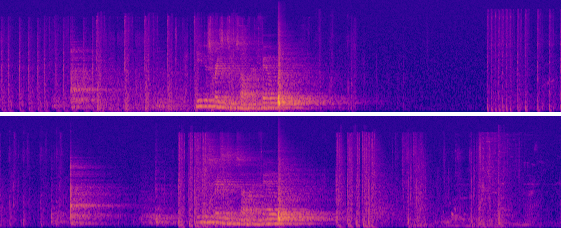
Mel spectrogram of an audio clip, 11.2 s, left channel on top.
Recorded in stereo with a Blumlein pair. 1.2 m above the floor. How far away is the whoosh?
About 0.7 m.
